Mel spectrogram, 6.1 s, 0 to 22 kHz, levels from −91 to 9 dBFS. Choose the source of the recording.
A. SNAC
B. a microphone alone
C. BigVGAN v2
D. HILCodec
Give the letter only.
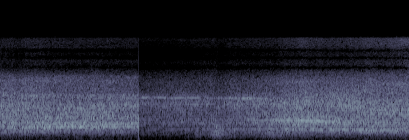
C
